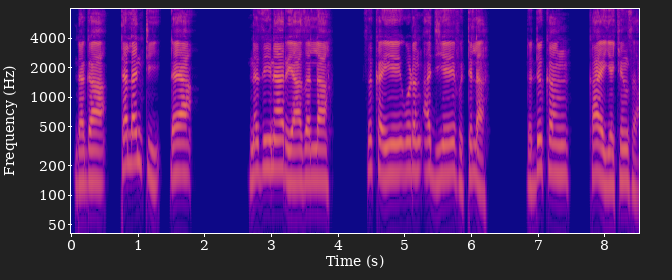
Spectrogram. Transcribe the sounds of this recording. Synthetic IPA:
dɐ˨ɡa˨ | tɐ˦lɐ˦ntiː˨ɗɐ˦ja˦ | na˦ziː˦naː˦ɾɪ˨jaː˦zɐ˦lːaː˦ | sʊ˦ka˨ji˦wʊ˦ɽɪ˦ŋʔa˦d͡ʒɪ˨jeː˦ɸɪ˨tɪ˦laː˨ | da˨dʊ˦kɐ˨ŋ | kaː˦jɐ˨jːɐ˦kʲɪ˦ns̬a̰˨ʔ

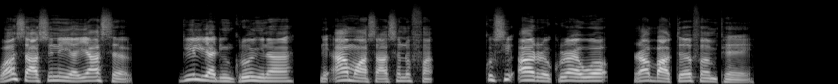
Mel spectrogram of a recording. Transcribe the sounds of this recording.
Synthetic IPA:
wɔ̃˦n̩˦saː˨sɪ˦nʊ̃˦jɛ˨jɛ˦a˦sɛ̰˨l | ɡi˦li˨a˨dɪ˨ŋ̩˨kʰu˨ɾo˦ɲĩ˨nãː˦ | nɪ̃˨ʔa˦mʊ̃˨a˨saː˨sɪ˦nʊ̃˦fã˦˨ | kʊ˦si˦ʔa˦ɾɾæ˨kʰu˦ɾa˦˨wɔ˦ | ɾa˦ba˨tʰɛ˦fã˦m˨pʰɛː˦

